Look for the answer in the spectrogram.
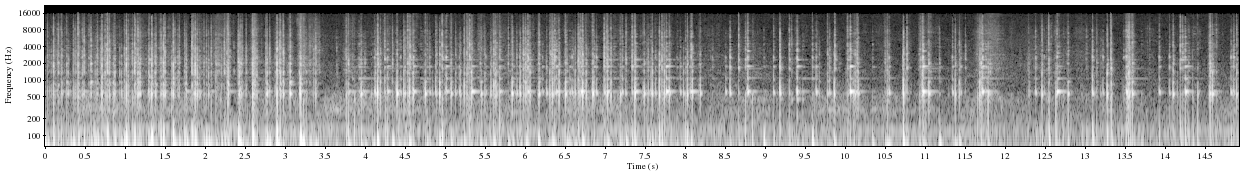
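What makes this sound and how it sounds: Long nails tap and scratch the lid and sides of a square metal tea tin with a lid, which likely holds tea. A dense run of quick, light taps and scrapes carries a faint metallic ring near 600 Hz over a low, dull body. The clicking stays steady and soft throughout, with short gaps between bursts.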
